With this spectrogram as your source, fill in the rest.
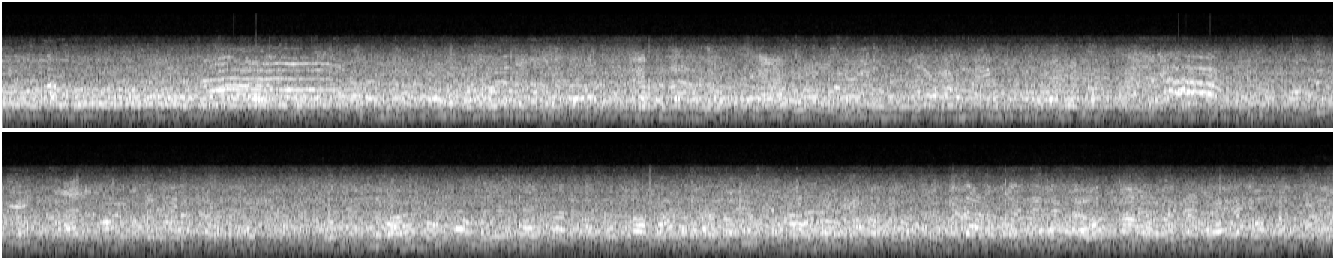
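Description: A large crowd of people chatters and calls out outdoors.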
